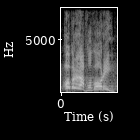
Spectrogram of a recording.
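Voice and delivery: loud, high imitation of an impatient boss; foreman's shout. Foreman ordering worker to open envelope, shouted. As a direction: bellow the order.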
